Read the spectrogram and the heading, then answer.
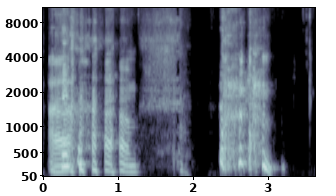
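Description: A harsh, raspy smoker's cough, not from COVID, several rough bursts in quick succession, followed by a wheezy breath and another round of throaty, phlegmy coughing, fairly loud.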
